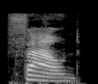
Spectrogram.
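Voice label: "found", American English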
